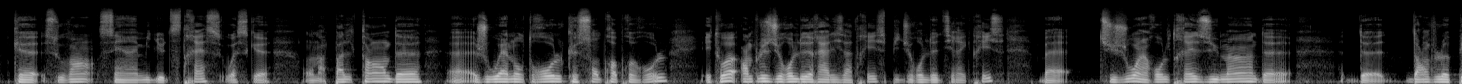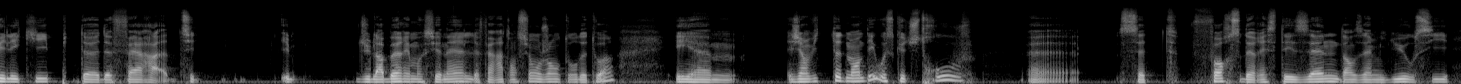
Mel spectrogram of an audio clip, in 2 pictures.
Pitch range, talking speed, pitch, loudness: 110-130 Hz, 180 wpm, 120 Hz, -23 LUFS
